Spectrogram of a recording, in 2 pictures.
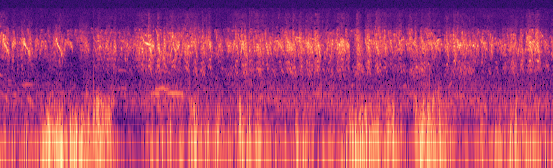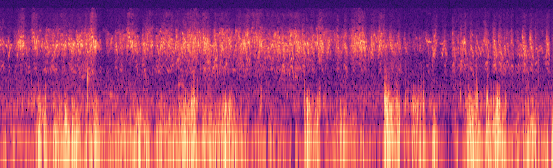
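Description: Near silence with faint birds chirping continuously in the background.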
